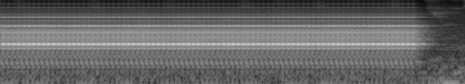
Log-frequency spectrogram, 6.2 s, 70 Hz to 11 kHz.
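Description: Steady, rapid electronic buzzing tone pulsing about 220 times a minute, then stopping abruptly; typical MRI scanner sequence noise.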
